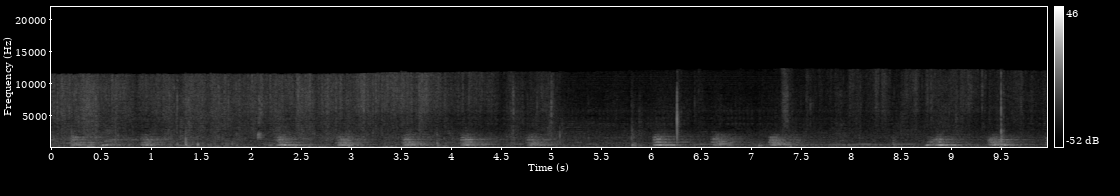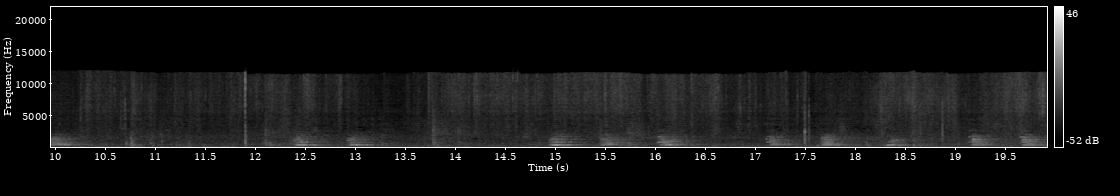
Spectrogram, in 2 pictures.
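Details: Young Airedale Terriers, a seven-week-old L-litter, keep up irregular runs of short, tonal, high-pitched yaps and squeaky barks for the whole stretch, with brief gaps between clusters and a faint hiss behind.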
